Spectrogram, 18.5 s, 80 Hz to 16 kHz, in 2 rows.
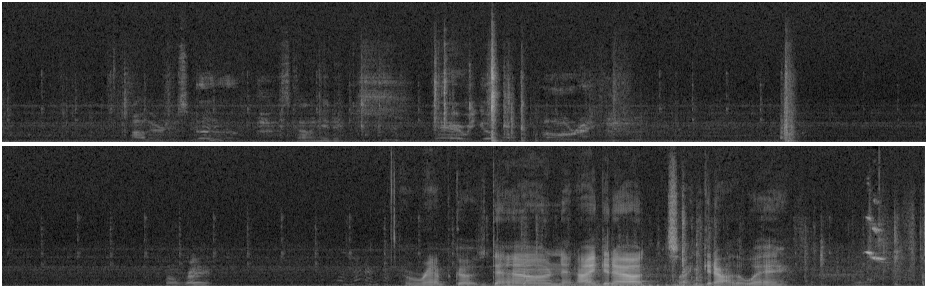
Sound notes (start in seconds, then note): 4.7 seatbelt drops on floor; 7.6 driver's door shuts; 18.3 ramp slams on ground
